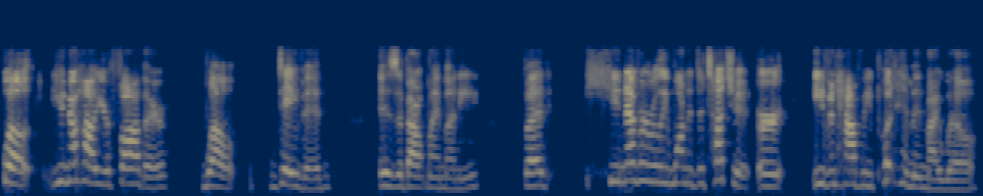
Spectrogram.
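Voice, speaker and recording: A fond, coaxing middle-aged mother as a woman acts her in an old-time radio play. Her voice is high and bright, with gentle persuasion, recorded dry and slightly dull. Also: expressive, moderate pace, no echo. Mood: earnest, coaxing.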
